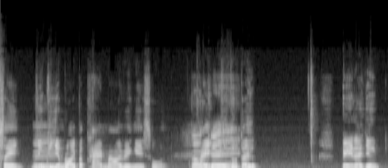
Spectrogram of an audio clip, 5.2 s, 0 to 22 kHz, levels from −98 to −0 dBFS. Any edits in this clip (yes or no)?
no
